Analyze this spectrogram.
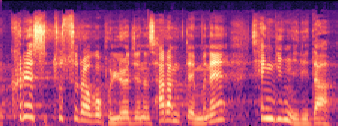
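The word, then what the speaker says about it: Chrestus: 뭐라고 기록을 했냐면 정확한 발음이 크레스투스라고 불려지는 사람 때문에 생긴 일이다 이렇게 돼 있어요.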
